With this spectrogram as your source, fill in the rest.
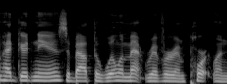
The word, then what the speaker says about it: Willamette: Evan, I hope I can remember that because it looks like it should be Willamette, but it's Willamette, damn it.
